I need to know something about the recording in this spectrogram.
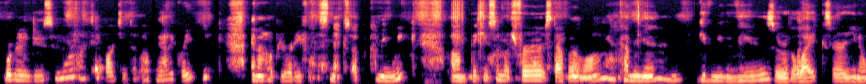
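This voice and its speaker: A woman vlogging at home while drawing, chatting casually in a rambling, friendly way with lots of fillers, her voice slightly hoarse. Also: on the low side, warm tone, dry recording, rough recording. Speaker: art vlogger.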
